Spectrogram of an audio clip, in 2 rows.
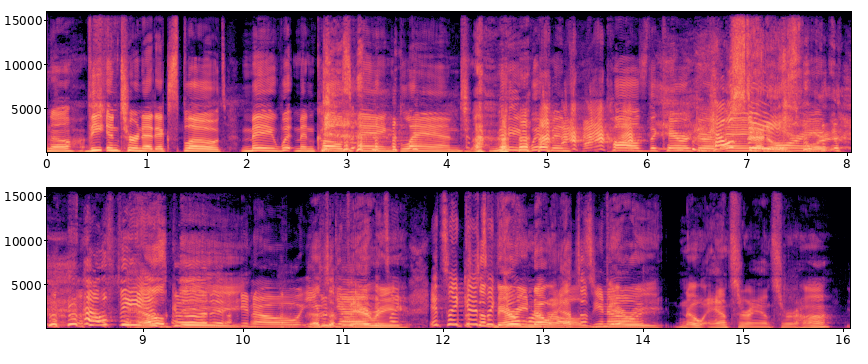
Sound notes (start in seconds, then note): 6.2 all laughing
